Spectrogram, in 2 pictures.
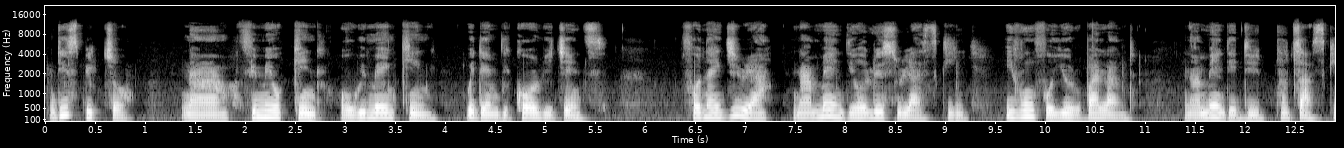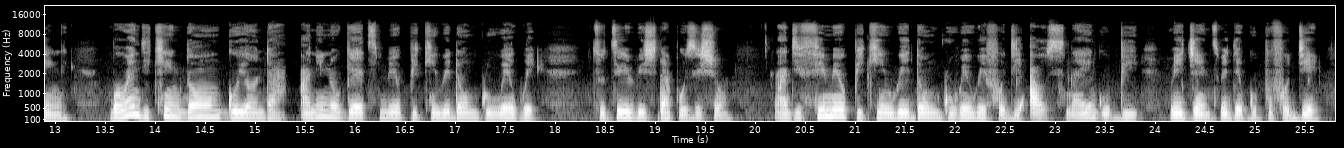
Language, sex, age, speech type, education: Nigerian Pidgin, female, 30-45, spontaneous, tertiary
